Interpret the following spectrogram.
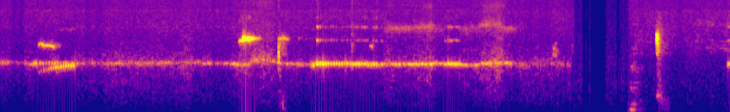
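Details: An Eastern American Toad gives a long, steady, musical trill that holds one pitch for several seconds.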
